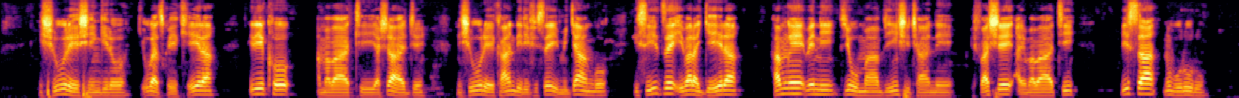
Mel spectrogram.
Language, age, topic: Rundi, 18-24, education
